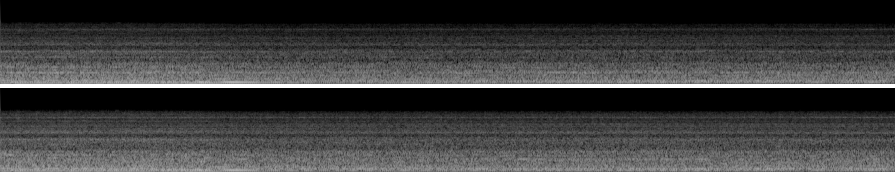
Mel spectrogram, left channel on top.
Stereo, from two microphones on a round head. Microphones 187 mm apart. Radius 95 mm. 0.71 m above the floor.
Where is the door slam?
I don't hear a door slam.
